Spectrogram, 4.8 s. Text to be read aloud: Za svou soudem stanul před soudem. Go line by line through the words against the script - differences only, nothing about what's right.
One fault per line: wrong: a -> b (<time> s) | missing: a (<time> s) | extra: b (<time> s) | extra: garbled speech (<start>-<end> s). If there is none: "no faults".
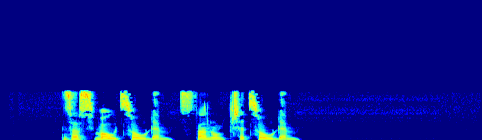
no faults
